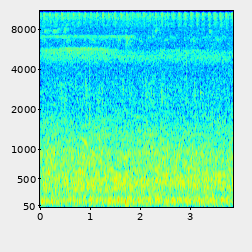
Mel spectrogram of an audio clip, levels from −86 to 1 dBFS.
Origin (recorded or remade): remade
